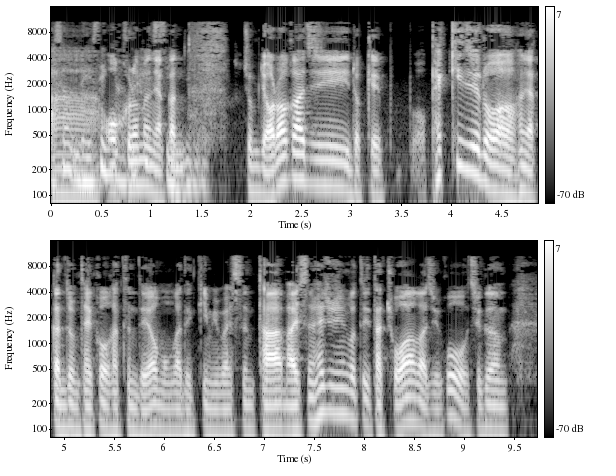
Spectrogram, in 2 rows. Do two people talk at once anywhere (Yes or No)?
Yes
